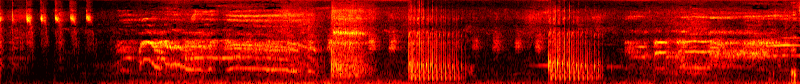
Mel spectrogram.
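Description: A man imitating animal calls with his voice: a few quick clicks at the start, then drawn-out wavering calls, with three short harsh bursts in the middle.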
